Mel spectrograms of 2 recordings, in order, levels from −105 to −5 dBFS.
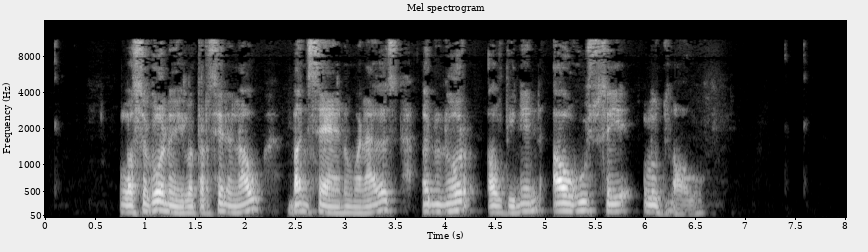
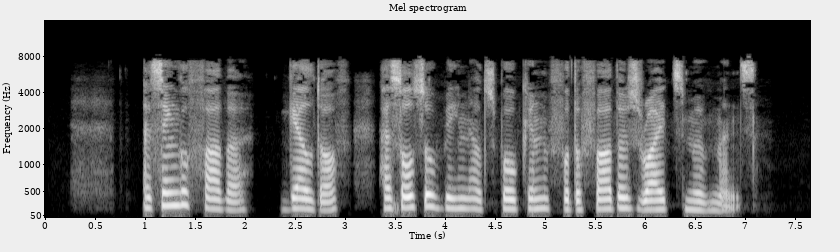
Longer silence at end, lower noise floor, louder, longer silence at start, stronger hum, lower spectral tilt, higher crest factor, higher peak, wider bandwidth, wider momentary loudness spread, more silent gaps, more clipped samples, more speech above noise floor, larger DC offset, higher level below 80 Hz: first, 1.45 s vs 0.55 s; first, -90 dBFS vs -55 dBFS; second, -23 LUFS vs -18 LUFS; second, 0.75 s vs 1 s; neither; about the same, -4.5 dB/octave vs -3.5 dB/octave; about the same, 20 dB vs 18 dB; about the same, -4 dBFS vs -2 dBFS; first, 11.5 kHz vs 8.4 kHz; first, 12 LU vs 9 LU; neither; neither; first, 67 dB vs 37 dB; neither; about the same, -64 dBFS vs -62 dBFS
